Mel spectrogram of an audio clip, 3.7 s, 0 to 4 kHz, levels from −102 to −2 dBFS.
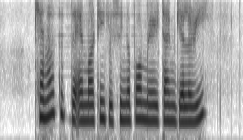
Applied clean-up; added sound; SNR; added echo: neural separator model SepFormer WHAM!.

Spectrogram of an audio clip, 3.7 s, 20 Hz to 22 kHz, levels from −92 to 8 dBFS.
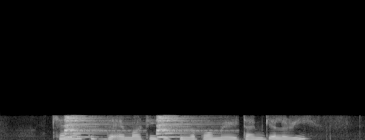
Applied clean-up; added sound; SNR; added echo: none; Gong; -2 dB; none.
